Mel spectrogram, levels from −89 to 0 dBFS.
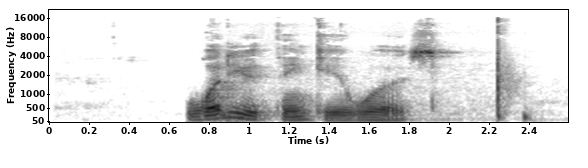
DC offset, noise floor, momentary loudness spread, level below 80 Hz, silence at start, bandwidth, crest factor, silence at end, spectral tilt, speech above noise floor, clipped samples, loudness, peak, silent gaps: under 0.1%; -70 dBFS; 10 LU; -60 dBFS; 0.7 s; 16.5 kHz; 20 dB; 0.3 s; -5.5 dB/octave; 51 dB; under 0.1%; -20 LUFS; -2 dBFS; none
